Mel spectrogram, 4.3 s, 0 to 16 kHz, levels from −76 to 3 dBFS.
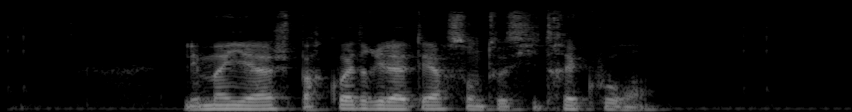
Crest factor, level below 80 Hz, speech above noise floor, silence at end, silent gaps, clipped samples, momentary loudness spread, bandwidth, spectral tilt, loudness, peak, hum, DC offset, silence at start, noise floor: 22 dB; -64 dBFS; 34 dB; 0.95 s; none; under 0.1%; 12 LU; 11.5 kHz; -5.5 dB/octave; -35 LUFS; -16 dBFS; none; under 0.1%; 0.9 s; -69 dBFS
